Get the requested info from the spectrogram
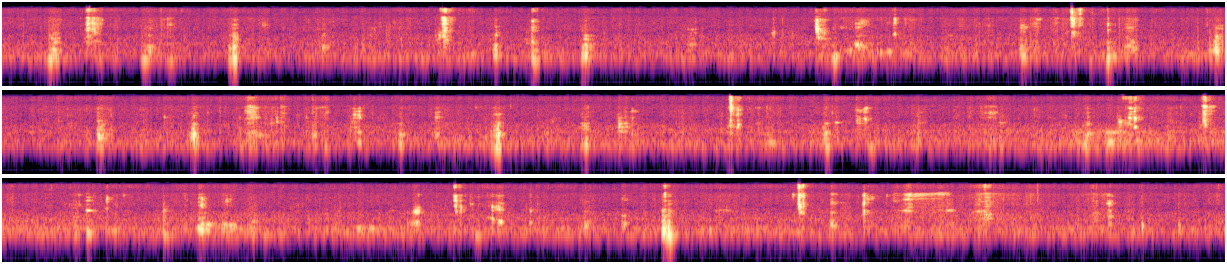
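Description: A person chewing and lip-smacking while eating rice with fish curry by hand: many short, irregular sharp clicks and smacks, several a second.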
